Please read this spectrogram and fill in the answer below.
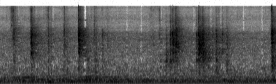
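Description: Tarot cards shuffled by hand, a few soft, irregular card flicks and taps against each other.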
